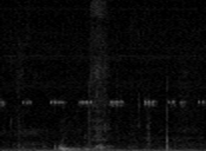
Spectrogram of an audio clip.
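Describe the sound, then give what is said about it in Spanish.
A single cricket chirps in a steady, evenly spaced rhythm of short high-pitched pulses, fairly faint against a quiet background with a few soft low thumps. “te enganchamos de vuelta, voy al grillo.”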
